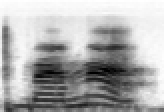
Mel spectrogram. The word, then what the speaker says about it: mamá: Pero ¿qué pasa si yo tengo mamá? Perdón, chicos. Mamá. Es una buena porque lleva la última. Primero separemos en sílabas. Ma, ¿verdad? Lleva el acento en la última ma.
